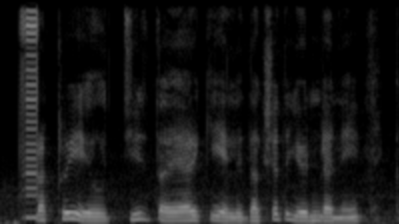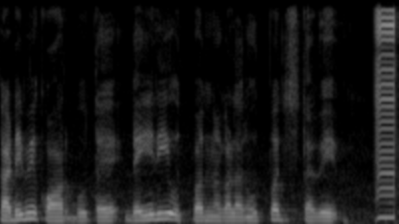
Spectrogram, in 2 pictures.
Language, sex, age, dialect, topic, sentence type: Kannada, female, 60-100, Coastal/Dakshin, agriculture, statement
